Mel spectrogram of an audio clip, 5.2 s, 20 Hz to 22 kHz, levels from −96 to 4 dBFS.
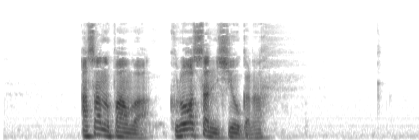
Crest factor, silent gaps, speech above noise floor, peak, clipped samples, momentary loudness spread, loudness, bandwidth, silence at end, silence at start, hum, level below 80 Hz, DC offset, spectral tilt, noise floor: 20 dB; none; 55 dB; -8 dBFS; under 0.1%; 14 LU; -25 LUFS; 11.5 kHz; 1.9 s; 1 s; none; -66 dBFS; under 0.1%; -5 dB/octave; -80 dBFS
